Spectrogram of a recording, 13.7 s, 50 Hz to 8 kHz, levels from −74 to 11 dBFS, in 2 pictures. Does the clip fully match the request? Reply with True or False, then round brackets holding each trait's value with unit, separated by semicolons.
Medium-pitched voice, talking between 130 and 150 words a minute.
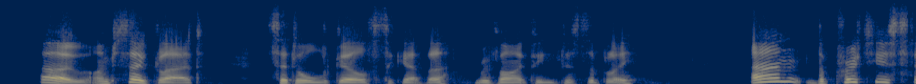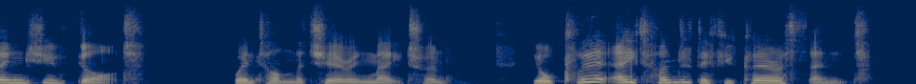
True (180 Hz; 135 wpm)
